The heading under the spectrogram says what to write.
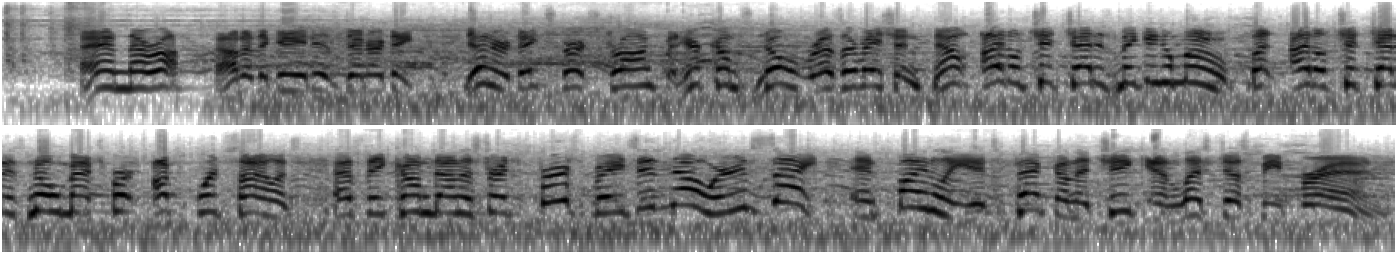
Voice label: Race Announcer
